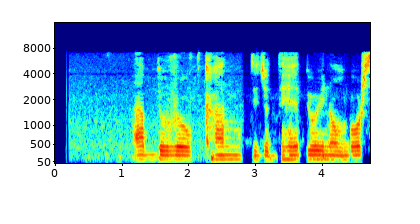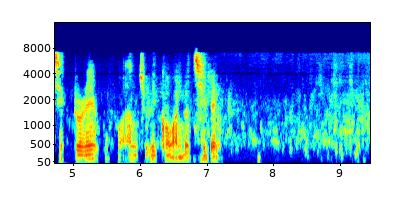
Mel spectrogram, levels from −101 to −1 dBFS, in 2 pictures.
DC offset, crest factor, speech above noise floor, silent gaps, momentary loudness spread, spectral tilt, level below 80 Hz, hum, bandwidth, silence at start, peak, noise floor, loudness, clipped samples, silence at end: under 0.1%; 18 dB; 30 dB; none; 12 LU; -4 dB/octave; -54 dBFS; none; 7.4 kHz; 0.95 s; -2 dBFS; -49 dBFS; -19 LUFS; under 0.1%; 0.1 s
